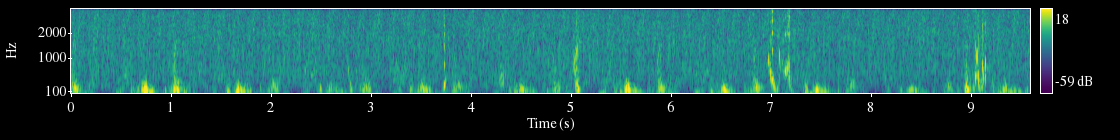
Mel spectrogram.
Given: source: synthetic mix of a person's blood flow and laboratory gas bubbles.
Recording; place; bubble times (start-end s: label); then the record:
Doppler ultrasound of blood flow; precordium
2.74-3.02 s: bubbles
3.69-3.78 s: bubbles
4.27-4.34 s: bubbles
5.01-5.12 s: bubbles
6.95-7.24 s: bubbles
8.90-9.18 s: bubbles
From the record:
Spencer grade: 2 (many but less than half of the cardiac periods contain bubble signals, singularly or in groups); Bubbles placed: only in the low amplitude regions of the cardiac cycle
